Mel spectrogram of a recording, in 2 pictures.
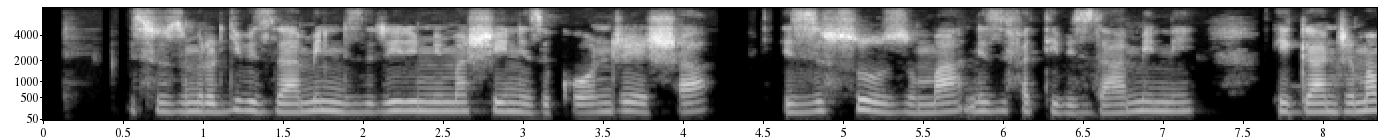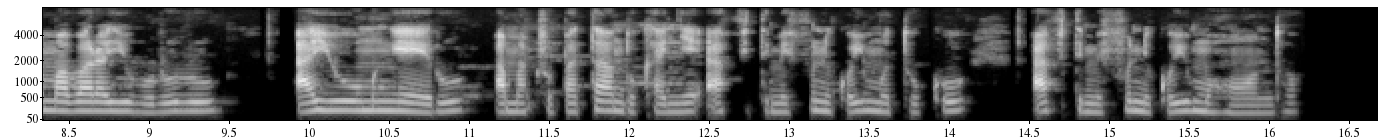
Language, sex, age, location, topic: Kinyarwanda, female, 18-24, Huye, education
